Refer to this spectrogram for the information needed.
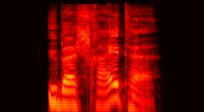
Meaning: inflection of überschreiten: 1. first-person singular present 2. first/third-person singular subjunctive I 3. singular imperative
- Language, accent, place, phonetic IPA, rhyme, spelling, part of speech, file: German, Germany, Berlin, [ˌyːbɐˈʃʁaɪ̯tə], -aɪ̯tə, überschreite, verb, De-überschreite.ogg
